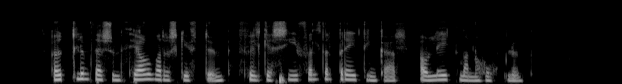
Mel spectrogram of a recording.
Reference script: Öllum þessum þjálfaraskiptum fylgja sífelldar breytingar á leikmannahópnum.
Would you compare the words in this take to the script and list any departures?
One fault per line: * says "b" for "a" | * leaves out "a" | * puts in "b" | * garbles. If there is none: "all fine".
all fine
